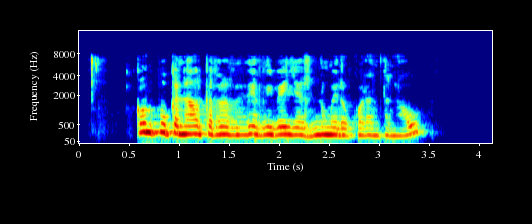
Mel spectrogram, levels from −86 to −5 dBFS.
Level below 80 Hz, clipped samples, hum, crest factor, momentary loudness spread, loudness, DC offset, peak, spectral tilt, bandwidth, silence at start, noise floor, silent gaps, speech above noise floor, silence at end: -58 dBFS; under 0.1%; none; 16 dB; 13 LU; -18 LUFS; under 0.1%; -4 dBFS; -6.5 dB/octave; 7.8 kHz; 0.6 s; -38 dBFS; none; 21 dB; 0.7 s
